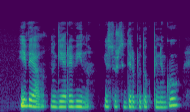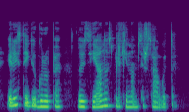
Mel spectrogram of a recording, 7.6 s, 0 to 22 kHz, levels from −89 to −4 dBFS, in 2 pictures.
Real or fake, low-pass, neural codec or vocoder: real; 9.9 kHz; none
